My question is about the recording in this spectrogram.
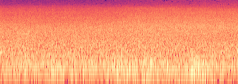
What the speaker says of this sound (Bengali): কত সুন্দর ঢেউ আসছে।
